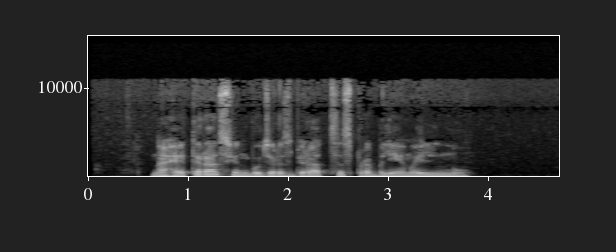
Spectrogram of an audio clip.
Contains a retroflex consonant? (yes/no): no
